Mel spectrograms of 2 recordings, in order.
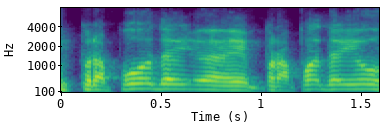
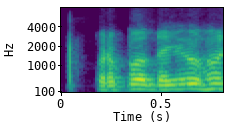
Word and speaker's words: प्रपद: गुरुजी प्रपोदयो हो, ये शब्द को हम ले सकते हैं। एक बार और करिए, उच्चारण करिए। प्रपोदयो नहीं है ना, प्रपोद क्या है? प्रपदो हो, प्रपदो हो, प्रपदो हो।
